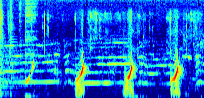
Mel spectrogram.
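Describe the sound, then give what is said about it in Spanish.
A person from Posadas mimics water drops with the voice as a talent: four quick, hollow plinks with rising pitch, evenly spaced about a second apart, the first softer and the last three clear and bright. “Esta es mi habilidad de poder hacer el ruido de la gota de agua.”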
